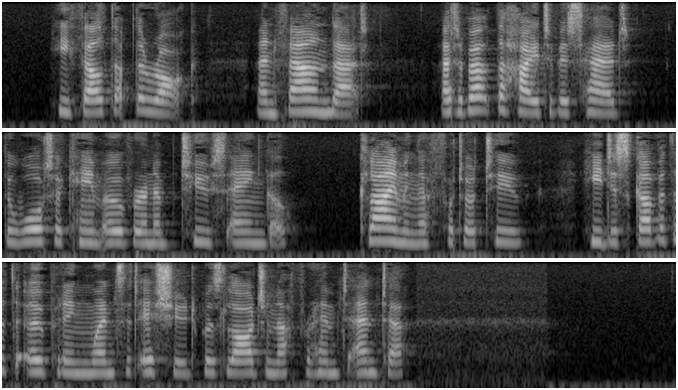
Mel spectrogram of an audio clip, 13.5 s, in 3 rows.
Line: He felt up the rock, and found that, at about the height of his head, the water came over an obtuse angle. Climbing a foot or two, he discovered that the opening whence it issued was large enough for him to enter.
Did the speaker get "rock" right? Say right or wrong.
right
